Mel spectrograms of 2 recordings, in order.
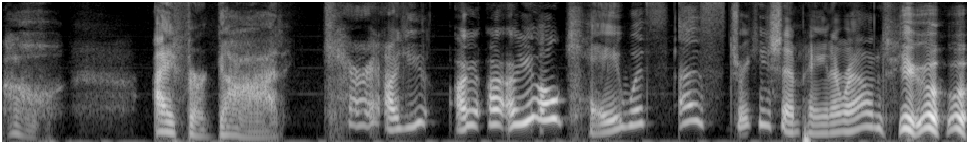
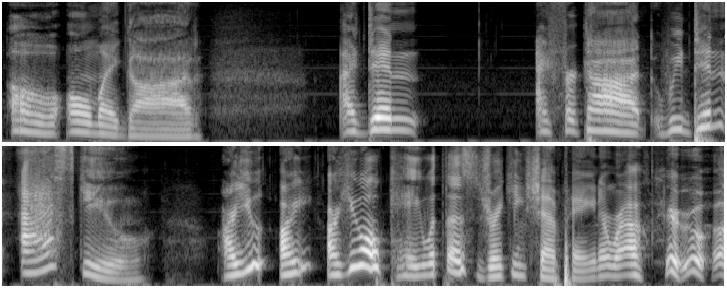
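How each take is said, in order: First: Fake dingy girl. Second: Mock ditzy voice with a laugh; fake dingy girl. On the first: Mimicking the newbie asking Karen about champagne, high and airy. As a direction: ham up the fake innocent concern. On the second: Mimicking a ditzy newbie asking about champagne. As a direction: play up the airhead act. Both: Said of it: "the fake dingy girls".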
